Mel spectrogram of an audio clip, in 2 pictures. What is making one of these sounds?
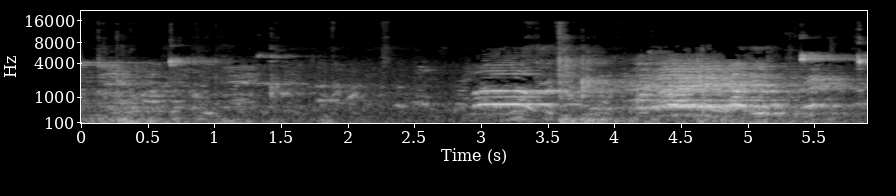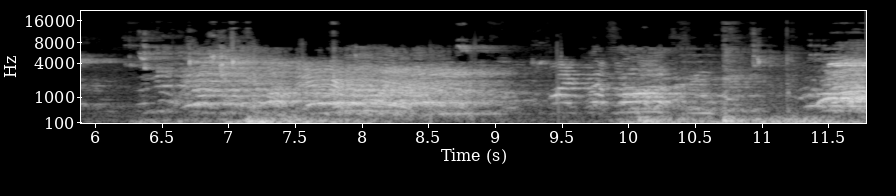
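A volleyball is struck with dull thumps.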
